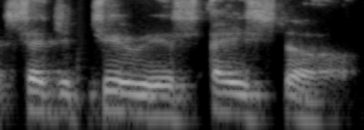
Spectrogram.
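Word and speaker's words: Sagittarius A*: galaxy, lurks a very interesting supermassive black hole pronounced Sagittarius A star.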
